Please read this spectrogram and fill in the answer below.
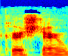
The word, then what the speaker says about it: Kirchner: I'm at Chad Kirshner, which my last name is spelled K-I-R-C-H-N-E-R.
